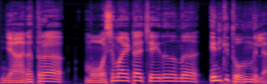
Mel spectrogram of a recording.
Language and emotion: Malayalam, surprised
